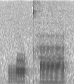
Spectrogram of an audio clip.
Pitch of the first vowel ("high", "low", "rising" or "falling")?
high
